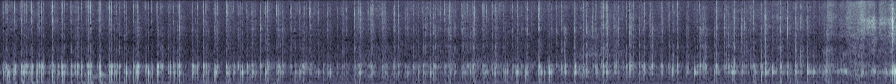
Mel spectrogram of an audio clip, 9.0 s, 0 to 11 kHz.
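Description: Fingertips rapidly tap and scratch an empty, hollow disposable clear plastic cup held in both hands, turning it sideways at the end. The dense run of short, dry clicks and scrapes carries a hollow resonance around 500 Hz, with almost no ring after each touch.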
